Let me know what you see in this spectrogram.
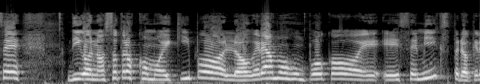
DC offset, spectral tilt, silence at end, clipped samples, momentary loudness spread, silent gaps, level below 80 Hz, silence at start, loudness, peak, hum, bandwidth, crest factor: under 0.1%; -4 dB/octave; 0 s; 0.6%; 6 LU; none; -42 dBFS; 0 s; -10 LUFS; 0 dBFS; none; 12 kHz; 10 dB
